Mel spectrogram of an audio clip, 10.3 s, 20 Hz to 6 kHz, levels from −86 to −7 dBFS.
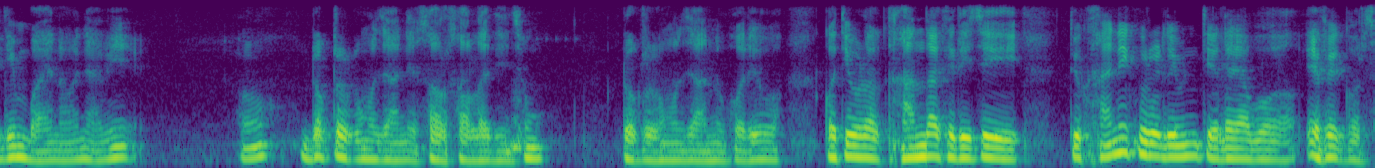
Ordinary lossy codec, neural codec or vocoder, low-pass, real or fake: none; none; 5.4 kHz; real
